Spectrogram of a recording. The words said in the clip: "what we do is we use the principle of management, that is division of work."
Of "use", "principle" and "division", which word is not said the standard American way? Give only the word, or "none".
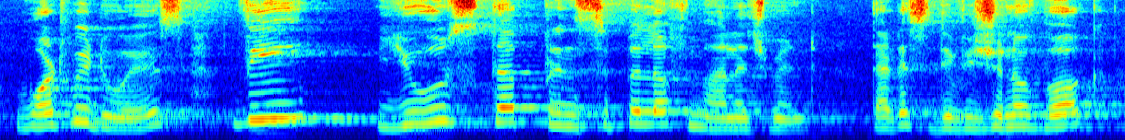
none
